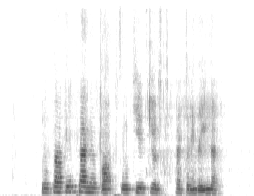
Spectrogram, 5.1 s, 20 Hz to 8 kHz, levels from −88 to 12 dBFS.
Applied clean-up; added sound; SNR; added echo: neural mask model DeepFilterNet 3.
